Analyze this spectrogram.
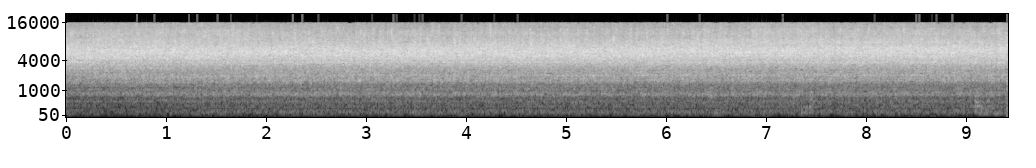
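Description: Chunks of raw meat sizzling in hot oil in a large aluminium pot as they are seared, a loud, steady hiss that starts suddenly as the meat goes in.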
